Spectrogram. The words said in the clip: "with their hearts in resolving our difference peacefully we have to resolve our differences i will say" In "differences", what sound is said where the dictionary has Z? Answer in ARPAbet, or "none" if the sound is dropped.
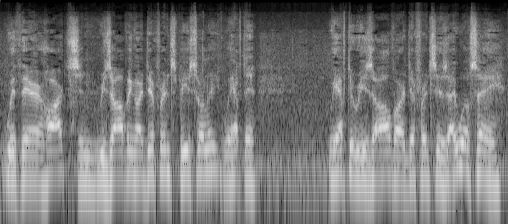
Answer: Z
